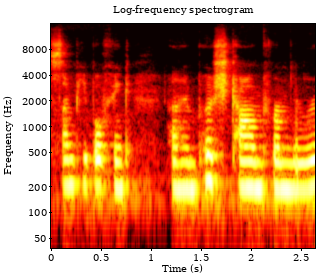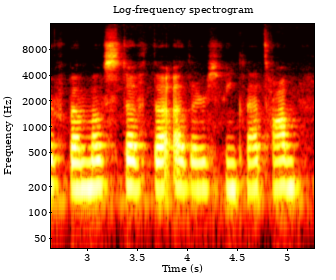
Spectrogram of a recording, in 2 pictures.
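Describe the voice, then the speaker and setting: A woman's voice at a medium pitch. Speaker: vtuber / content creator. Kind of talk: ASMR creepypasta storytime reading.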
